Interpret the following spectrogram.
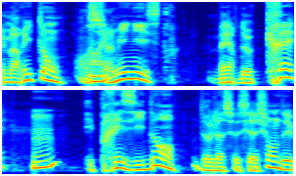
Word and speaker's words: Crest: Alors, attention, il faut bien prononcer Crest, ça s'écrit C-R-E-S-T, donc on a tendance à dire Crest, mais c'est Crest comme s'il y avait un accent circonflexe.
